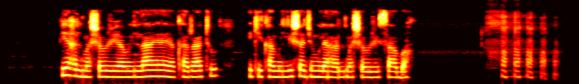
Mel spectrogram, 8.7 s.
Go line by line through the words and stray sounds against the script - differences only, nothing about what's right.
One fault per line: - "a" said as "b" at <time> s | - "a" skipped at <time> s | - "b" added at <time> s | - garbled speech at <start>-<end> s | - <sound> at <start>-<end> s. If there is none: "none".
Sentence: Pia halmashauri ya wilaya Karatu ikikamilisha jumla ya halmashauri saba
- "ya" added at 2.5 s
- laugh at 7.2-8.4 s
